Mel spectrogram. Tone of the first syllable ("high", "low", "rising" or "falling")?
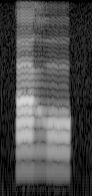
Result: high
